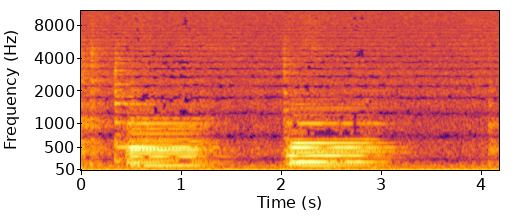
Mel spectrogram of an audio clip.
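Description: A violin plays the last notes of a piece.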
